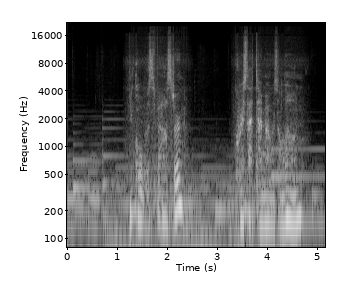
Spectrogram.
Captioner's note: voiceover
